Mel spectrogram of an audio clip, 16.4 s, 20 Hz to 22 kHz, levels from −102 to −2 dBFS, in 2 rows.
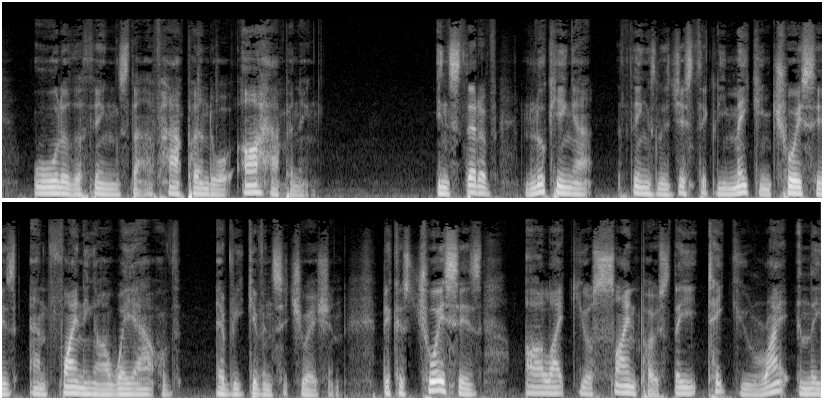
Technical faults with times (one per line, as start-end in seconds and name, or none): none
